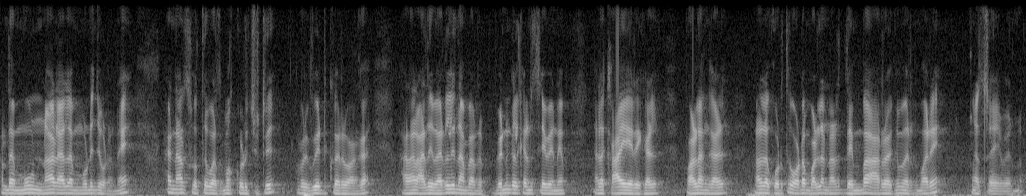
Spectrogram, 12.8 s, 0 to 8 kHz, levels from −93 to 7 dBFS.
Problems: none marked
